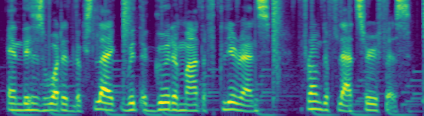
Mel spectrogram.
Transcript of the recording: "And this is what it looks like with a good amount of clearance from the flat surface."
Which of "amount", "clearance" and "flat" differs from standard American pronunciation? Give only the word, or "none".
none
